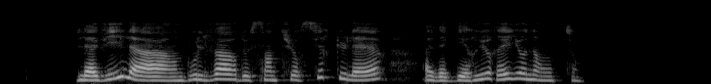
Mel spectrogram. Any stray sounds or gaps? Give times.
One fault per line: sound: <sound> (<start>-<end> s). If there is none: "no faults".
no faults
